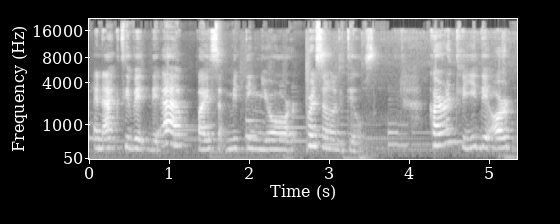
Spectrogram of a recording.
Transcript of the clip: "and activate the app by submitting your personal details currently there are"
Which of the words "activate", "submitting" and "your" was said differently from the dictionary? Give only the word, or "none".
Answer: none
